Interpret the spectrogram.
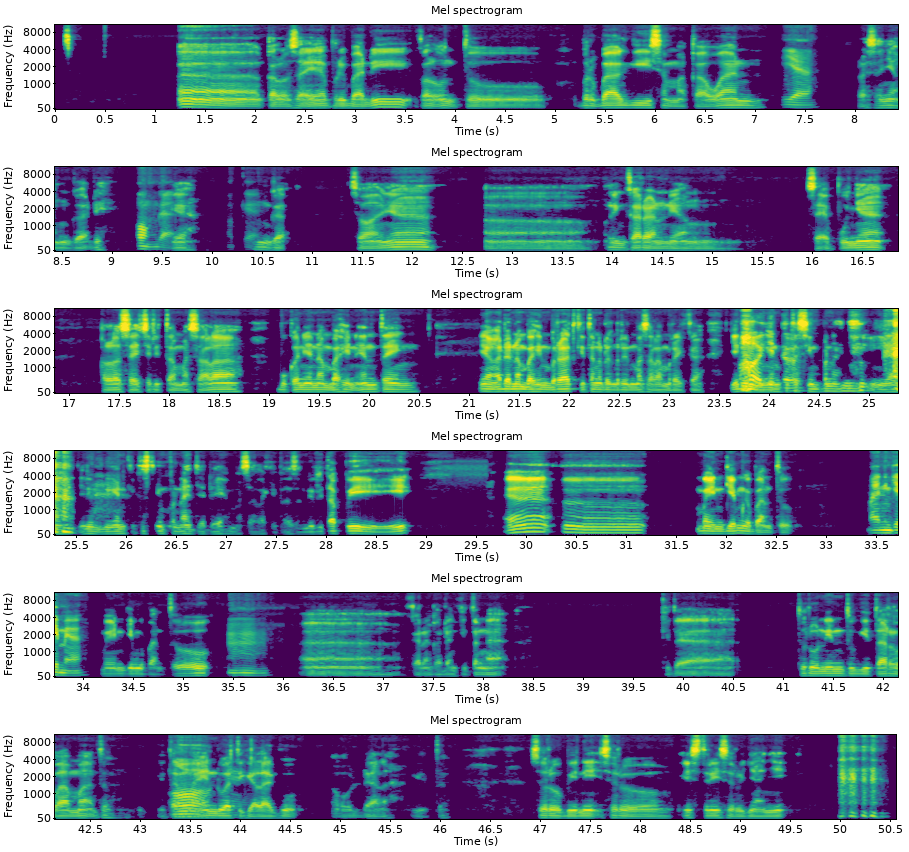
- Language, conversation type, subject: Indonesian, podcast, Bagaimana kamu mengatur waktu antara pekerjaan, keluarga, dan diri sendiri?
- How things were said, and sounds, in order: laughing while speaking: "Oh"; laughing while speaking: "aja"; chuckle; chuckle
